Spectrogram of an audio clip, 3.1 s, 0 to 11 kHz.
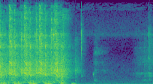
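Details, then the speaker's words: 2005 Kawasaki Ninja 250 after valve repair (stuck valve, rocker off), test start with choke: starter cranks steadily about three turns a second, never fires; owner suspects tank out of fuel. "Oop, choke. It might be out of fuel. We didn't refill it, so might be bingo for fuel."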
